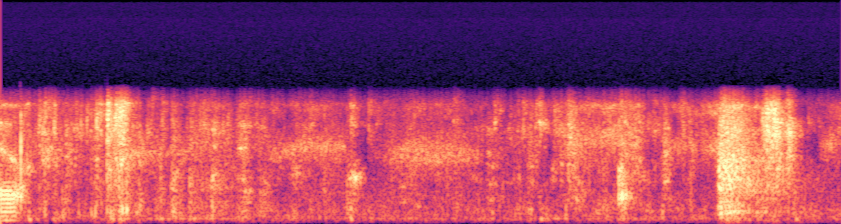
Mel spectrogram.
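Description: Dogs at play, with scattered light knocks and small sounds and a louder, noisy burst near the end.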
